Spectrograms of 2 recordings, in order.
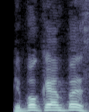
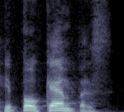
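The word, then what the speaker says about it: hippocampus: हिप्पोकैंप और hypo कैंपस usually it is pronounced as हिप्पोकैंप एच I double PO सी ए एम पीयू एस हिप्पोकेंपस इज the part of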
